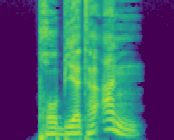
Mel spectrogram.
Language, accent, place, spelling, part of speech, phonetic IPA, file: German, Germany, Berlin, probierte an, verb, [pʁoˌbiːɐ̯tə ˈan], De-probierte an.ogg
- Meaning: inflection of anprobieren: 1. first/third-person singular preterite 2. first/third-person singular subjunctive II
